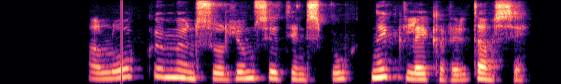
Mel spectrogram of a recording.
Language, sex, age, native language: Icelandic, female, 40-49, Icelandic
